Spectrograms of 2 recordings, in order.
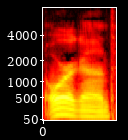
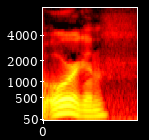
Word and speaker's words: Oregon: Now, Oregonians from the state of Oregon will quickly point out that it's pronounced Oregon, and that you're a fool, and they'll talk down to you, and they'll say, "It's not Oregon, it's Oregon, Oregon."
